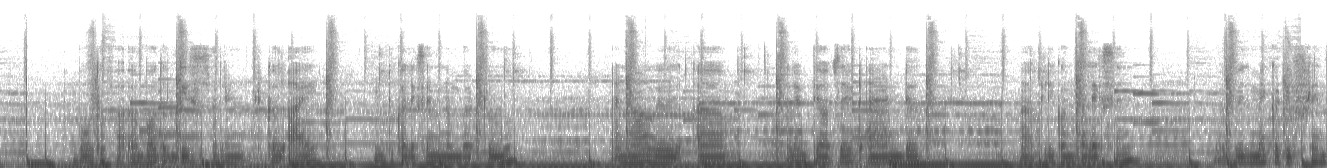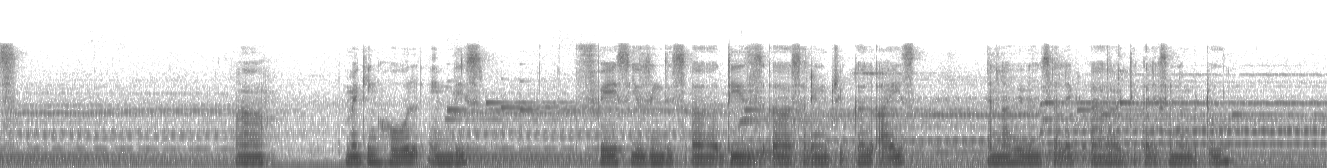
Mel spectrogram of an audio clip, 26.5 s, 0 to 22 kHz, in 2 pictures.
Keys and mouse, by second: 0.6 click, 2.6 shift+click, 6.0 click, 8.1 click, 12.6-20.1 drag, 26.3-26.5 drag.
